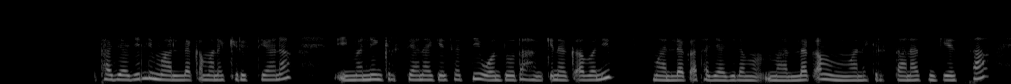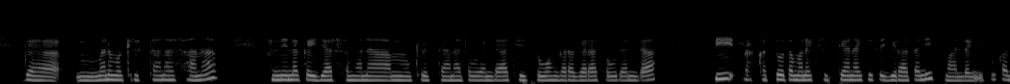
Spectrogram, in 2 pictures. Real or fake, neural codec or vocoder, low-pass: real; none; 3.6 kHz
